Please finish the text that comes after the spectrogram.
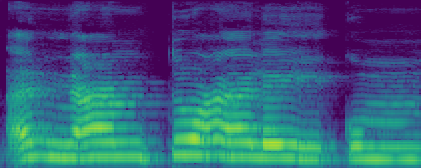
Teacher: നൂൻ സാക്കിനയ്ക്ക് ശേഷം ഇവഹാറിൻ്റെ അക്ഷരമായിട്ടുള്ള ഐന് വന്നു. നൂൻ സാക്കിനയെ വ്യക്തമാക്കി മണിക്കാതെ ഉച്ചരിക്കുക.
